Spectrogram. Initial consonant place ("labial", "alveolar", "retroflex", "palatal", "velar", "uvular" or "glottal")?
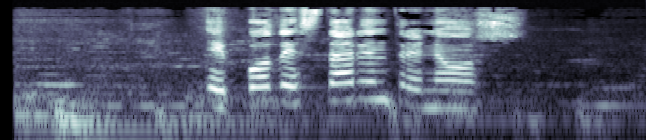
labial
